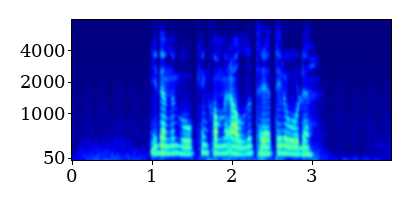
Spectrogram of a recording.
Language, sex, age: Norwegian, male, 28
